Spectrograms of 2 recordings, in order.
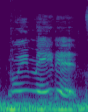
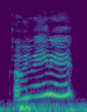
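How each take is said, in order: First: Said in the usual way. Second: High, bright burst of relief; excited relief. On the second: Real, not acted. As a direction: cheer it out, relieved. Relieved arrival after tough drive.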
